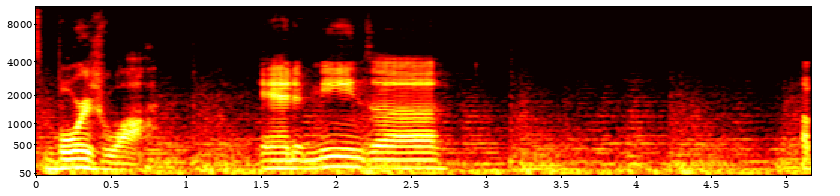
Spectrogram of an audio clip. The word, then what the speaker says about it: bourgeois: not I remember the word make sure I'm pronouncing it right for one bourgeois bourgeois it's bourgeois and it means a a person whose political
